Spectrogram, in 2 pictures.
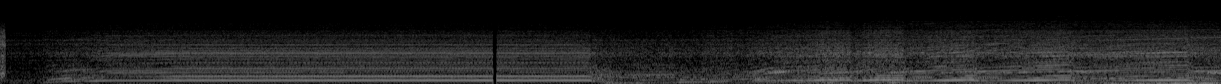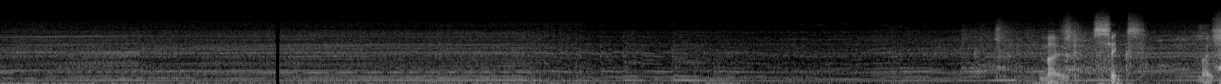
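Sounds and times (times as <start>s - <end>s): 
racing car engine approaching the starting grid: 0.0s - 24.4s
speech: 22.7s - 24.4s.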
